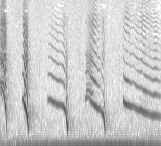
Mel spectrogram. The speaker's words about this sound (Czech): Rozběhl se po vsi. Zaštěkal u každých vrátek.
